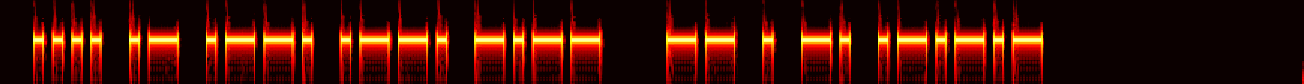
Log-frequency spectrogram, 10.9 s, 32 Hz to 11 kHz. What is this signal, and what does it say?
Morse code, heard as a keyed tone, about 15 wpm, 700 Hz. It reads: HAPPY MEN.
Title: Sentences from Top 1000 Words - Review Part 1 - 15wpm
